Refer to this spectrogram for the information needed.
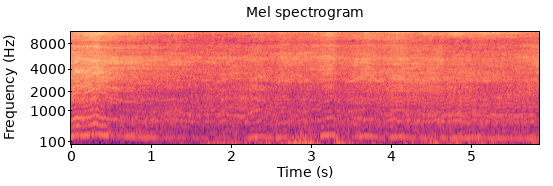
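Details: Roughly 20-year-old restored HPI Nitro Rush Evo nitro RC buggy with new glow plug and fresh fuel, warmed up and tuned, running around the garden: high buzzing two-stroke scream rising and falling cleanly with throttle, crisp and responsive, running as it should.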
